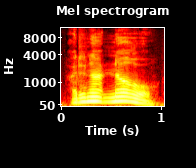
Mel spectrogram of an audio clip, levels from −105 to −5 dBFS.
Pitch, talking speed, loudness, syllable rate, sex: 125 Hz, 230 wpm, -15 LUFS, 4.9 syllables/s, male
